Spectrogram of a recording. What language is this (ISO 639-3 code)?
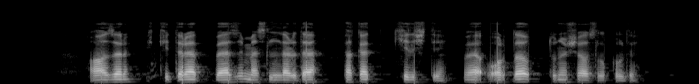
uig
